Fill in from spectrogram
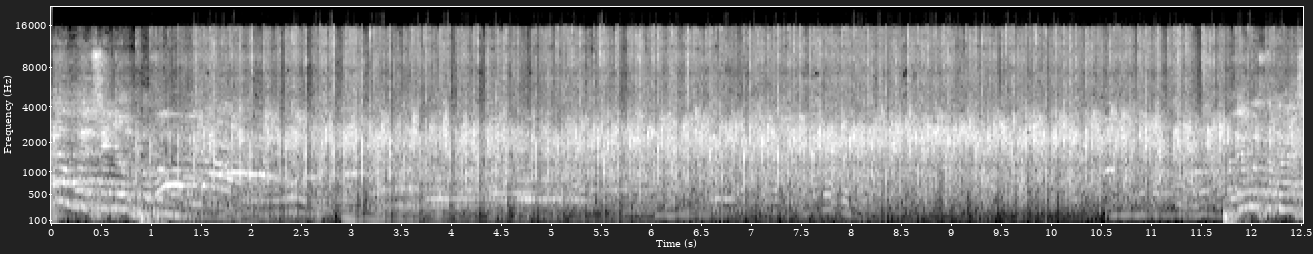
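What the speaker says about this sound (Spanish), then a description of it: "Aplaude al Señor, por favor." Church congregation clapping for the Lord in a loud, sustained wave of applause filling the room, with voices mixed into the crowd noise throughout.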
